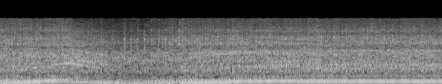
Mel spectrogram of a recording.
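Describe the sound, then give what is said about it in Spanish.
A Volkswagen Beetle engine and its turbine while the gears are shifted: a loud, low, steady engine drone with a brief dip in tone, then an even hum that carries on alone. “El Bocho conserva un sonido peculiar que le recuerda a sus hermanos mayores, y es el sonido que hace la turbina cuando se embraga de una velocidad a otra, y esta rebufa por el aire y el freno del motor.”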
